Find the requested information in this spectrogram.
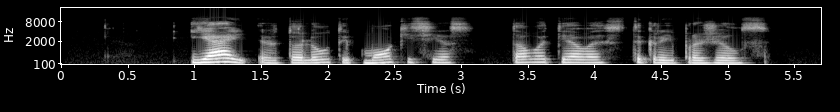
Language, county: Lithuanian, Kaunas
